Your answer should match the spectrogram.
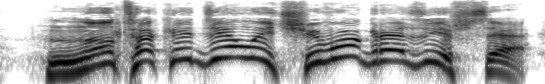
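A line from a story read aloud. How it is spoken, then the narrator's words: Barked reply. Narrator (Russian): рявкнула она в ответ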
